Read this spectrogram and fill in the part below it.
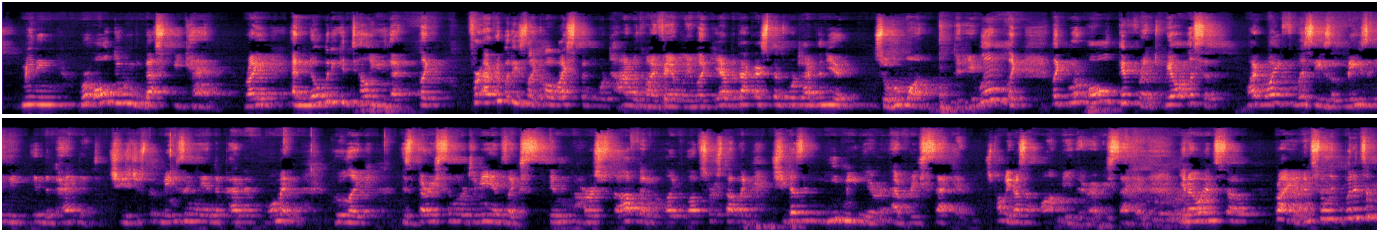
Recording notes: WeWork 2013 Keynote. A keynote that I gave at WeWork in 2013.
